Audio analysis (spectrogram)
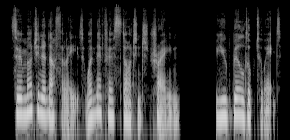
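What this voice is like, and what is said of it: Congested, sniffly voice. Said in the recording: “I do apologize if I'm sniffing, I've got a cold, so trying not to sniff in between chatting”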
